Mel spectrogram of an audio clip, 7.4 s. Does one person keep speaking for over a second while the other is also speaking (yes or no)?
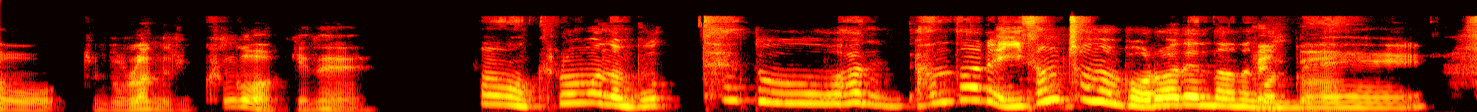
no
